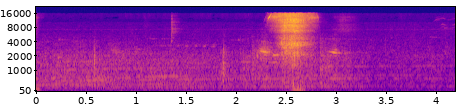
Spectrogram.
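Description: Hissy soundtrack of an old black-and-white film playing back, with a short, sharp burst of noise about two and a half seconds in, the loudest moment.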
